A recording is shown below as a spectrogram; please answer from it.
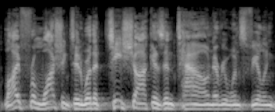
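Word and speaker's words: Taoiseach: Biden meets today with the t-shock you got that everyone got the pronouncer that's the Irish Prime Minister makes the annual visit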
